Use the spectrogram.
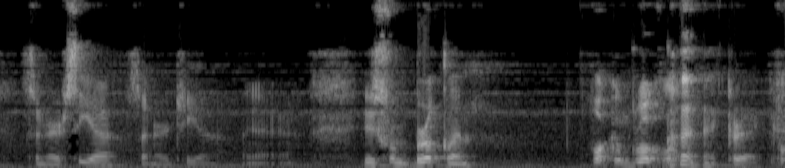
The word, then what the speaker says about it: Senerchia: So his opponent, Tasmaniac, aka Peter Senerchia, I believe is how you pronounce it. Senerchia.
